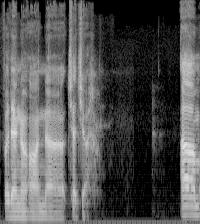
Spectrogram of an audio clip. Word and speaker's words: Czechia: And thank you for the correct pronunciation, Vladena, on Czechia.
